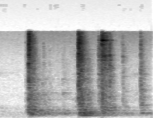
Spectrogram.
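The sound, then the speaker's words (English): A door is opened, making a series of heavy clunks and rattles, about four distinct knocks of the latch and wood over a couple of seconds, with no voices. “Open the door.”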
